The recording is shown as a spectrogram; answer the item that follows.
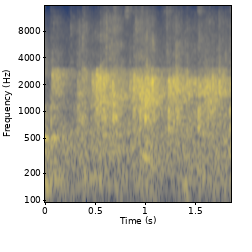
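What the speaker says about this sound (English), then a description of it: "So I want you to give yourself a round of applause." A round of applause from an audience gathered for a speech, a short burst of steady clapping filling the room for about two seconds.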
